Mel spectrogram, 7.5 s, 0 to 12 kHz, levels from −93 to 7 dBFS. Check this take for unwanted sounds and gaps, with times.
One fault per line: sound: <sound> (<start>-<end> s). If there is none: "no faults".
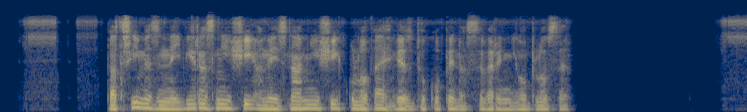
no faults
